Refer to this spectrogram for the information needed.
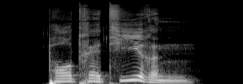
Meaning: inflection of porträtieren: 1. first/third-person plural preterite 2. first/third-person plural subjunctive II
- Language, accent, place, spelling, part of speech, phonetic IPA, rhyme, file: German, Germany, Berlin, porträtierten, adjective / verb, [pɔʁtʁɛˈtiːɐ̯tn̩], -iːɐ̯tn̩, De-porträtierten.ogg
